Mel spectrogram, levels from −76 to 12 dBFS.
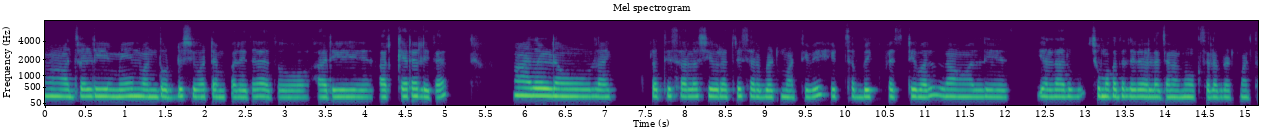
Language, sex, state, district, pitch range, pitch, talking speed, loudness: Kannada, female, Karnataka, Shimoga, 200-215 Hz, 210 Hz, 140 wpm, -17 LUFS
